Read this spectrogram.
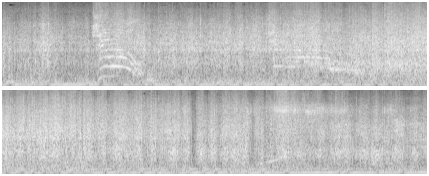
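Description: A loud explosion roars and rocks clatter down.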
